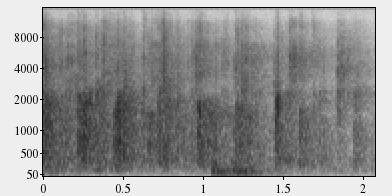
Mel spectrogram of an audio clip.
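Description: Audience applauding, a dense patter of hand claps from a small room of listeners, fading near the end.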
